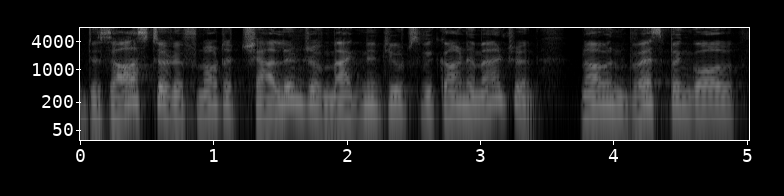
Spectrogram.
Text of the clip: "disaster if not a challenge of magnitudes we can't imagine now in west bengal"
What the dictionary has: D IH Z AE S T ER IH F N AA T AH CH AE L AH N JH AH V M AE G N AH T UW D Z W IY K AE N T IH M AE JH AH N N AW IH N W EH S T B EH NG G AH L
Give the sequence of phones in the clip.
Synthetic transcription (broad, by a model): D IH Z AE S T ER IH F N AA T AH CH AE L AH N JH AH V M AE G N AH T UW D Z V IY K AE N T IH M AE JH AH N N AW IH N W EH S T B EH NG G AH L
